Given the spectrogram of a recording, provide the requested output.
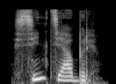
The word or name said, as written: sentyabr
